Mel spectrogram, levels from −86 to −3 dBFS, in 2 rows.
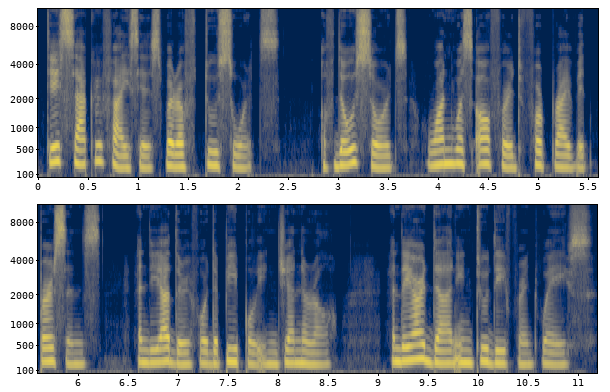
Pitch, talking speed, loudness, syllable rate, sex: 205 Hz, 165 wpm, -19 LUFS, 5.3 syllables/s, female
